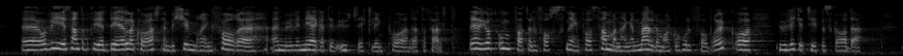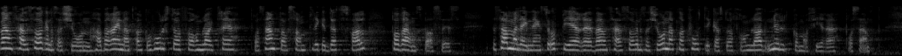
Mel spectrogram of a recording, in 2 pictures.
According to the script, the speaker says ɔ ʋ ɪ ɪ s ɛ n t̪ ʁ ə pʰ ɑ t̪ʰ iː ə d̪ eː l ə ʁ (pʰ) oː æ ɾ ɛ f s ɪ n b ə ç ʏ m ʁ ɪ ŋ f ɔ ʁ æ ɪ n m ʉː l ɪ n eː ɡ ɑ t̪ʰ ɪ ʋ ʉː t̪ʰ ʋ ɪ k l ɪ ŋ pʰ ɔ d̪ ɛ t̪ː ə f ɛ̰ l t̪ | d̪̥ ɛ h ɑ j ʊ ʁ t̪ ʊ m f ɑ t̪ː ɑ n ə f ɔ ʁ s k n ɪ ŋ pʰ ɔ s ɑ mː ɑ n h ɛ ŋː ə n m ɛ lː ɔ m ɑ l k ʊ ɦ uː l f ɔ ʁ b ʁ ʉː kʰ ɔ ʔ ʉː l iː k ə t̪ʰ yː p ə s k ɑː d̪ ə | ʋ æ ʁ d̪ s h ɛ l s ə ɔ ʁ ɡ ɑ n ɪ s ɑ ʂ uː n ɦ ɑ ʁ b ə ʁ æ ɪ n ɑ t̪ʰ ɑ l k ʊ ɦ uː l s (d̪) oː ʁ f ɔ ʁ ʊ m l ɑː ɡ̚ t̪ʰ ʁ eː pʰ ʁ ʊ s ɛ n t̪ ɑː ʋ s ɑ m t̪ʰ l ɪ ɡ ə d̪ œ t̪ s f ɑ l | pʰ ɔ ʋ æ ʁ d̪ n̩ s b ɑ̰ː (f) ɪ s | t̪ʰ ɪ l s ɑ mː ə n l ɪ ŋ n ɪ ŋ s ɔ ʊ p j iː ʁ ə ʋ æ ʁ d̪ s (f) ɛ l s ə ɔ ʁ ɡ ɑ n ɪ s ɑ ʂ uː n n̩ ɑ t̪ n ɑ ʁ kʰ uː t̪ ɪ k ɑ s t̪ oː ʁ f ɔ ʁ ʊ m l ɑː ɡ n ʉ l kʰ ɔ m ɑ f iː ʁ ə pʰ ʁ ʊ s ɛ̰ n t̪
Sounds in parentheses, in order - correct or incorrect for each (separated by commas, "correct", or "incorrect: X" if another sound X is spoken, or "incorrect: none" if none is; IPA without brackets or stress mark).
incorrect: kʰ, incorrect: t̪, incorrect: s, incorrect: h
